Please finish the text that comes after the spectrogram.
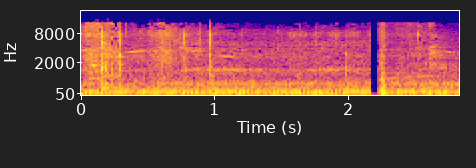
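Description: A 10 mm socket wrench on an extension loosens the main power wire bolt on the alternator of a 2008–2013 Lexus IS250/350. It gives a close, steady run of creaking, clicking ratchet turns with a brief break near the end.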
